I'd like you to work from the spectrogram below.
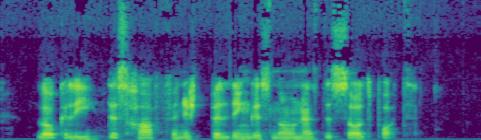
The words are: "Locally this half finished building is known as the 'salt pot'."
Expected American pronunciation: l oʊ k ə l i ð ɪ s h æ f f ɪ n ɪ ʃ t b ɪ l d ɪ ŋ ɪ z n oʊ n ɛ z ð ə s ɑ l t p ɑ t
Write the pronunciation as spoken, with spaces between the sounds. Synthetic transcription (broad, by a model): l oʊ k ə l i ð ɪ s h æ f f ɪ n ɪ ʃ t b ɪ l d ɪ ŋ ɪ z n oʊ n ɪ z ð ə s ɑ l t p ɑ t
